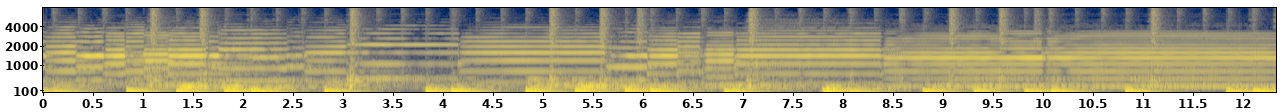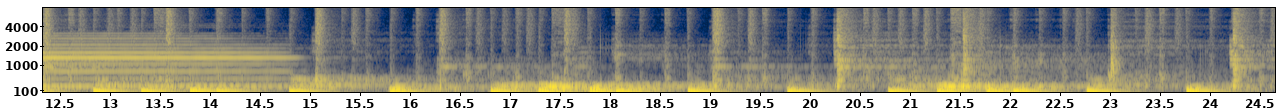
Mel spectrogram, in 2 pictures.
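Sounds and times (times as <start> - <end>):
oboe solo: 0.0 - 14.9
drums: 0.0 - 24.6.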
